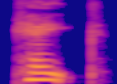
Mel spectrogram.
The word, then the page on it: FACE: British English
